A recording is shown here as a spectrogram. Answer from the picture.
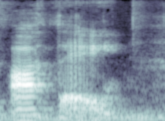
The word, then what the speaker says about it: Ate: Athe. So it looks like the word ate, like you ate something, but you pronounce it as Athe.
